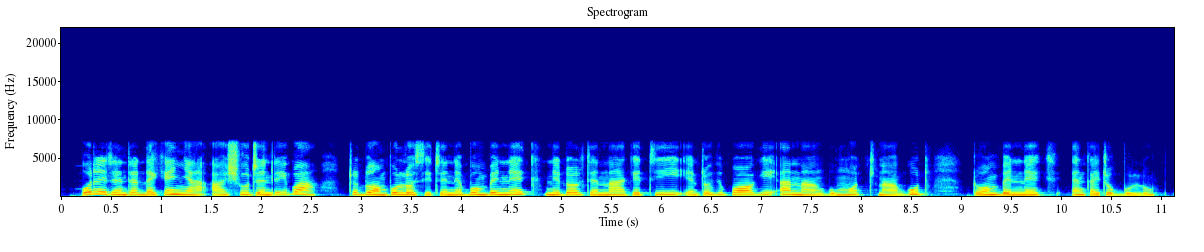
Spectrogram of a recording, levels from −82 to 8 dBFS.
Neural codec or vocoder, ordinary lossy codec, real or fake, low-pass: codec, 16 kHz, 2 kbps, FunCodec, trained on Chinese and English, 25 frames a second; none; fake; 7.2 kHz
